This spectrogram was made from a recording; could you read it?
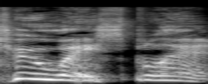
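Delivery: half-hearted, mild, high-pitched scream. Retelling a movie scene where the character Dredd screams: imitating Dredd screaming. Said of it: "Dredd just screams".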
